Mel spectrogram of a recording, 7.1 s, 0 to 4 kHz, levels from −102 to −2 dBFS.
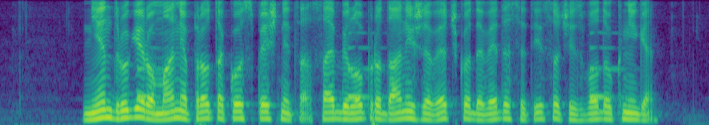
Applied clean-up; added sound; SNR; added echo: none; Keyboard (musical); 12 dB; none.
